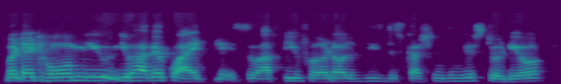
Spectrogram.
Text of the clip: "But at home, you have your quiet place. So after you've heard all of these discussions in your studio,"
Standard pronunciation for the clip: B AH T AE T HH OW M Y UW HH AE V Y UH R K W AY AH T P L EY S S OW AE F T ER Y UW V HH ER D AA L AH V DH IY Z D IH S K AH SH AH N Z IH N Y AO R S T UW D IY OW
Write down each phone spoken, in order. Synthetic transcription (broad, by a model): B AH T AE T HH OW M Y UW HH AE V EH K W AY AH T P L EY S S OW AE F T ER Y UW V HH ER D AA L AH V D IY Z D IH S K AH SH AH N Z IH N Y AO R S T UW D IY OW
